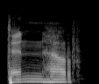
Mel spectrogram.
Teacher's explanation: I said the noon completely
